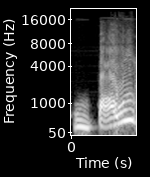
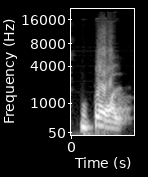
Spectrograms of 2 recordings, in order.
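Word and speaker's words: bowl: ओ डब्लू एल कटोरा अब अगर आप इसको बाउल कहते हैं तो आई एम सॉरी ये गलत प्रोनंसिएशन है इसका करेक्ट प्रोनंसिएशन होता है बॉल अब कंफ्यूज मत होएगा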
